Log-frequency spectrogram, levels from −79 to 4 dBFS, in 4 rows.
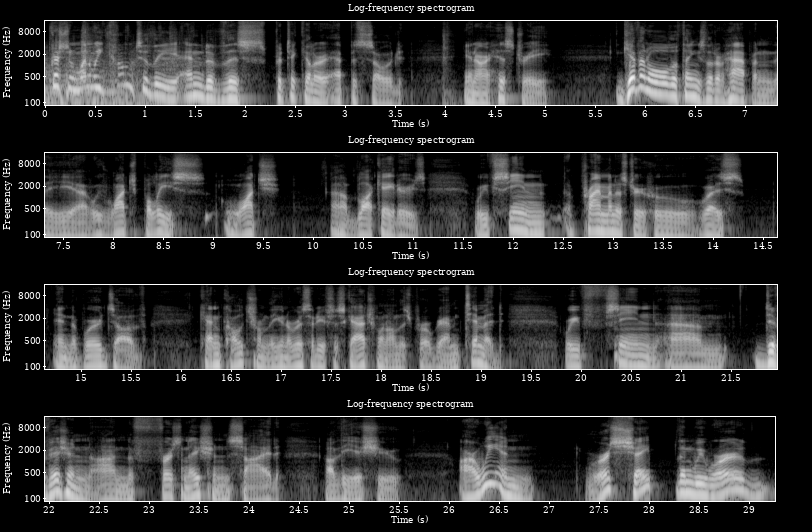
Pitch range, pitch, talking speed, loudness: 80-125 Hz, 100 Hz, 145 wpm, -20 LUFS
